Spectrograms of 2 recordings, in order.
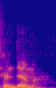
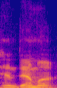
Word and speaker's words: Gendema: pronounce their name endema because it is argentina so you don't pronounce the g i could be wrong but i think it's handema and uh right away i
